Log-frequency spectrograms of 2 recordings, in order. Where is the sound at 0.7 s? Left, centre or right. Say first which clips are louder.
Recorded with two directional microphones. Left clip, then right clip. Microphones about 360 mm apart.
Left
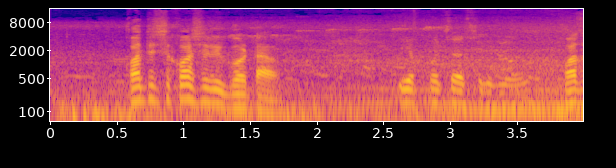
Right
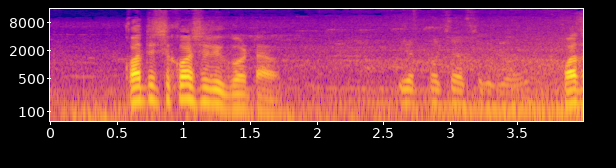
Right 8 dB; centre.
